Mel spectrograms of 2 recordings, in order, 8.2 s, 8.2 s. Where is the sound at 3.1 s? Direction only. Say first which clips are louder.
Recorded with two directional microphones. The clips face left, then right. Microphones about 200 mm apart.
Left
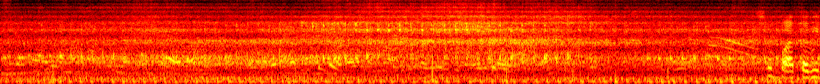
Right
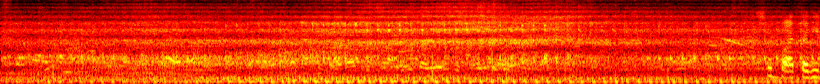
Right 1 dB; 55° right (ahead or behind); by 5.7 s 30° right (ahead or behind).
